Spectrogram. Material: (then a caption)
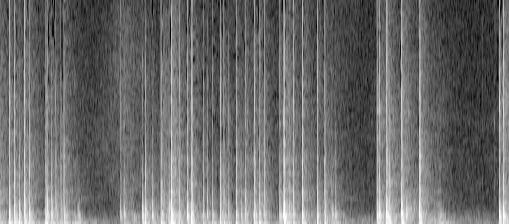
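Plastic. Long nails tap quickly on the sides of a hollow, transparent plastic box with fairy lights inside. Bursts of short, dry clicky taps with a hollow low thump come in quick runs, separated by brief pauses, each tap dying away almost instantly.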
